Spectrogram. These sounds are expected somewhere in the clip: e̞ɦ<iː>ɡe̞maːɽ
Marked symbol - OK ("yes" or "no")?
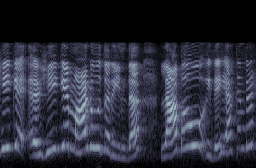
yes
